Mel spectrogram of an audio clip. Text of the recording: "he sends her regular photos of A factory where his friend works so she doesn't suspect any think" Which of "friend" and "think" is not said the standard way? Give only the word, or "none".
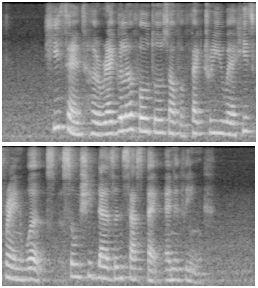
think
